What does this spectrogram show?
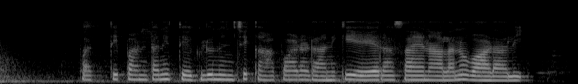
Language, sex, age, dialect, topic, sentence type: Telugu, female, 25-30, Telangana, agriculture, question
